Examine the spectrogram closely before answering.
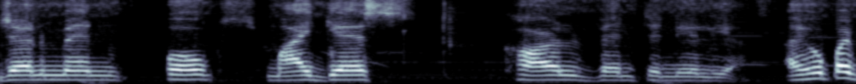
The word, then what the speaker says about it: Ventanilla: so ladies and gentlemen folks my guest Carl ventania I hope hope I pronounced it right yeah actually you did thanks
